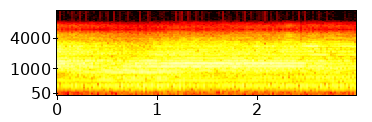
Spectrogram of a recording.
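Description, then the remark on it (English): An antique shop's door bell rings with a bright, sustained metallic tone that hangs steadily for a few seconds, loud, with no voices around it, announcing a customer. “By the following morning, I felt almost myself as the bell to my antique establishment announced one of my favorite and most lucrative customers,”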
